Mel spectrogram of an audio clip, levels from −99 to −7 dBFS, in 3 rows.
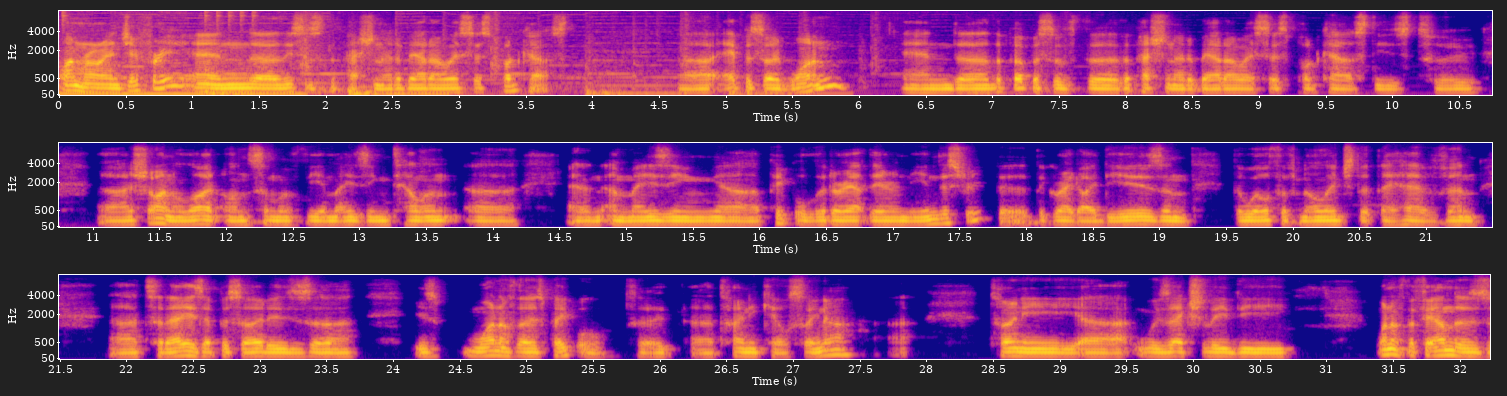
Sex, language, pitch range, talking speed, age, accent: male, English, 90-95 Hz, 160 wpm, 30-49, Australian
